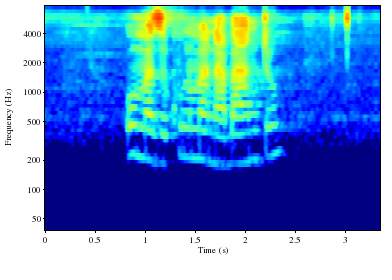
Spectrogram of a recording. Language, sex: Zulu, female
